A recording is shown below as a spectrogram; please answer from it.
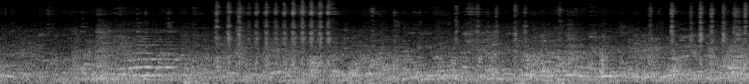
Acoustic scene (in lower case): restaurant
